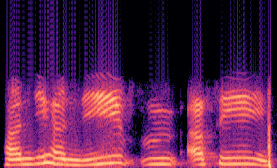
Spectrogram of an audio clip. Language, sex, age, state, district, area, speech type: Punjabi, female, 30-45, Punjab, Moga, rural, conversation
